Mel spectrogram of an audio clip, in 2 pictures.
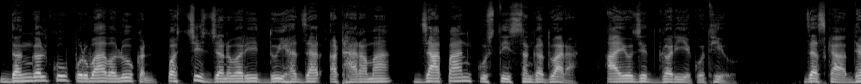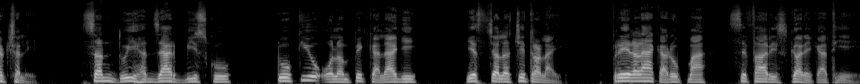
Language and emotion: Nepali, neutral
